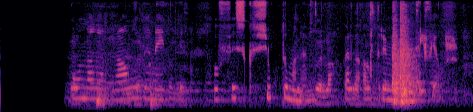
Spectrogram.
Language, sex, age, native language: Icelandic, other, 12, Icelandic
